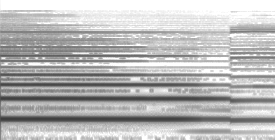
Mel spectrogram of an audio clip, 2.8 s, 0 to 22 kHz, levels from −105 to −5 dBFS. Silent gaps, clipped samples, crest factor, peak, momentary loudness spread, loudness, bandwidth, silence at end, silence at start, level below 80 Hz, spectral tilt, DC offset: none; under 0.1%; 12 dB; -18 dBFS; 12 LU; -29 LUFS; 16 kHz; 0 s; 0 s; -82 dBFS; 3 dB/octave; under 0.1%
